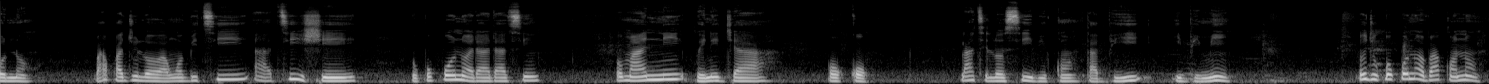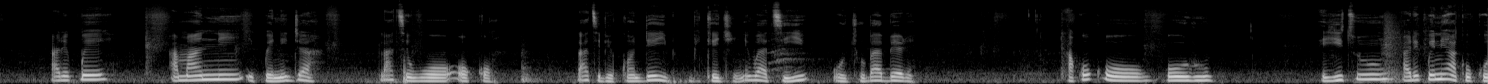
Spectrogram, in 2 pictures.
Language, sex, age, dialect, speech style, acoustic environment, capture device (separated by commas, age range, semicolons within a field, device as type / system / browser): Yoruba, female, 35-44, Nigeria - Lagos Yoruba, happy; excited; focused, people talking; silence, mobile / Linux / Chrome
